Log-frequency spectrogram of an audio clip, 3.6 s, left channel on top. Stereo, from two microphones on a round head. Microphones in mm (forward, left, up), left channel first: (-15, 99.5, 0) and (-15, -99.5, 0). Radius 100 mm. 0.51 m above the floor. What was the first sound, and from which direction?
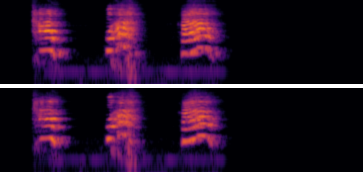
A scream, 60° left (ahead or behind).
